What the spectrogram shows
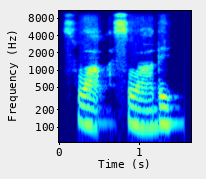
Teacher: അലപം ഇത്ബാക്കിയത്ത് അഥവാ വായ നിറച്ച് ശബ്ദം ഉച്ചരിക്കുന്ന രൂപം സ്വാദിൽ ഉണ്ട് അഥവാ നാവിന്റെ അഗ്രം രണ്ടു മുൻപല്ലിന്റെ ഇടകളിൽ വെച്ചുകൊണ്ട് കാറ്റ് പുറത്തോട്ട് തള്ളുമ്പോൾ ഉണ്ടാകുന്ന ശബ്ദമാണ് സ്വാദ് പക്ഷേ ഇവിടെയുള്ള വ്യത്യാസം എന്താവച്ചാൽ വായ നിറയെ അതിന്റെ ശബ്ദം വരും സ്വാ സ്വാദ്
